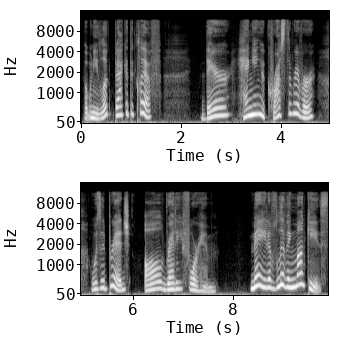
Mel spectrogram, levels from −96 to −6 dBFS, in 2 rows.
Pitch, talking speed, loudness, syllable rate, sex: 230 Hz, 140 wpm, -18 LUFS, 4.4 syllables/s, female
